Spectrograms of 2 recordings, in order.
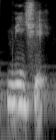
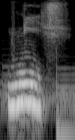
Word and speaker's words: niche: word on the screen and so many students pronounce it as nishe or sometimes they also pronounce it as n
